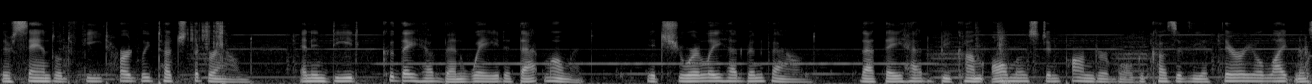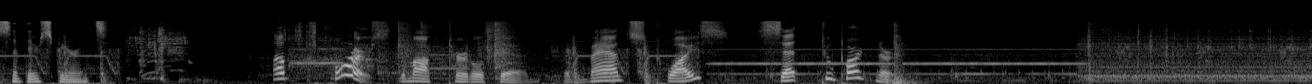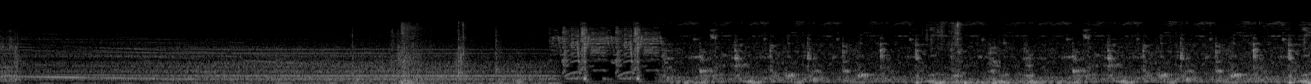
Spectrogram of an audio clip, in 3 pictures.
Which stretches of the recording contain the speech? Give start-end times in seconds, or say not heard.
0.0-14.2, 15.8-22.1.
